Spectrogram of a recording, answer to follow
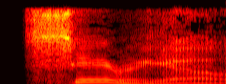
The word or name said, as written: cirio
